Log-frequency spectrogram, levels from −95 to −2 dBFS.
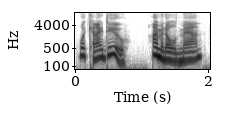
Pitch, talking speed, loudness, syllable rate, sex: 205 Hz, 235 wpm, -18 LUFS, 5.2 syllables/s, female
